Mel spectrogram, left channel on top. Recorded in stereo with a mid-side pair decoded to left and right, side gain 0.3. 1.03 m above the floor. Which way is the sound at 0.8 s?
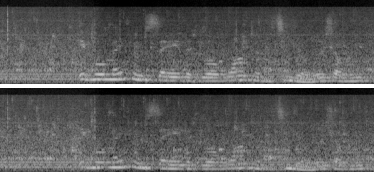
60° left.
